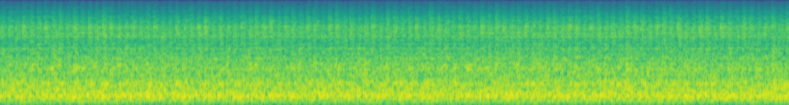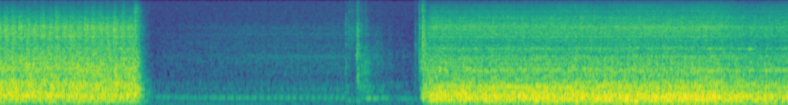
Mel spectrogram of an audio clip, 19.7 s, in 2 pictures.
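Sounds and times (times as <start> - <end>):
printing press running in a print shop: 0.0 - 11.7, 14.2 - 19.7
faint low hum: 11.7 - 15.1.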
